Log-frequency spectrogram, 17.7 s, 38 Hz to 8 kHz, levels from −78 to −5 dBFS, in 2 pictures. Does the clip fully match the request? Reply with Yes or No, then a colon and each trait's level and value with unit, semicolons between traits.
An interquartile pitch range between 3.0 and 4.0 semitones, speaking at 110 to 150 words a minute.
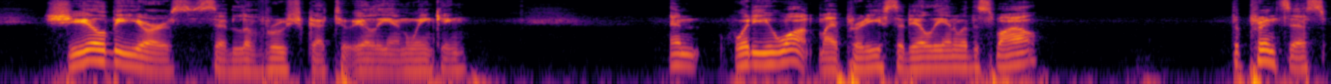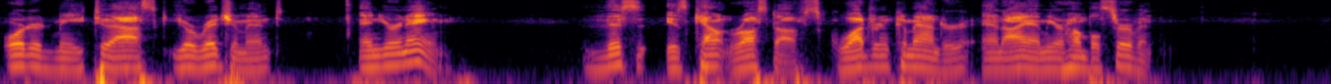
Yes: average, 3.5 semitones; average, 140 wpm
